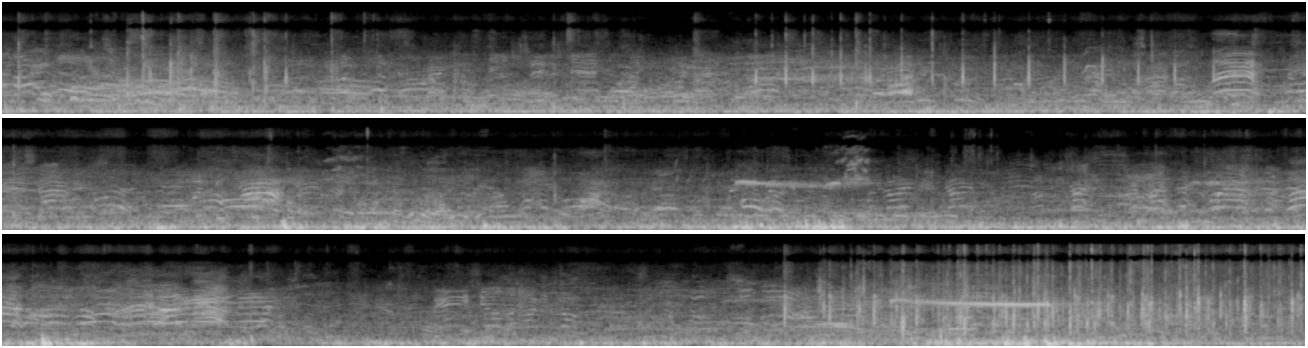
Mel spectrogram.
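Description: Adult spectators nearby chatter and call out outdoors.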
